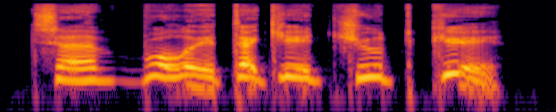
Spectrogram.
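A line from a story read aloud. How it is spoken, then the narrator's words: Whispered. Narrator (Ukrainian): прошепотів Олівандер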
